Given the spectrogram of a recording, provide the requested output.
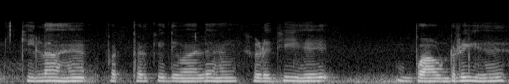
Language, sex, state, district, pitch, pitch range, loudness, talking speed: Hindi, male, Andhra Pradesh, Chittoor, 155 Hz, 150-165 Hz, -20 LUFS, 130 wpm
